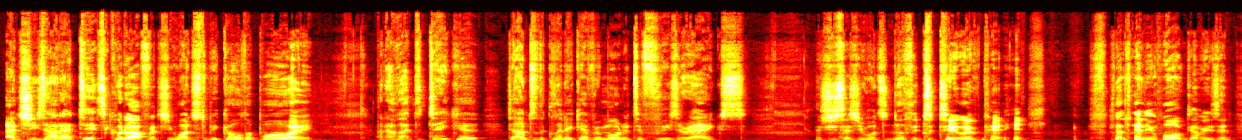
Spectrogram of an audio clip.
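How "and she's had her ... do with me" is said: imitating the guy. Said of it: "He's like".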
